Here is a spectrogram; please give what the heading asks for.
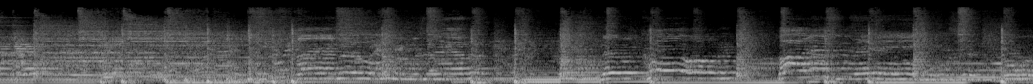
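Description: No technical faults can be heard anywhere in the recording, and the signal carries through without any audible disturbance.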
